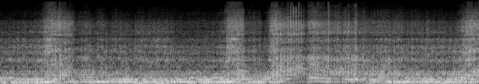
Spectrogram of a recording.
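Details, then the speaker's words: 1972 Chevelle Malibu 383 V8 after fitting Doug's 1 5/8 x 3" headers and Flowmaster 2.5" H-pipe exhaust, under way: deep choppy rumble rising and falling cleanly through revs, loud but smooth, no rattles or leaks; deeper tone, more chop; normal exhaust note. "Like from the outside, it's definitely louder, but even on the inside, you can tell. Yeah, and I feel it's got a deeper tone. Yeah, I think so. I feel like there's almost more chop to it as well."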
